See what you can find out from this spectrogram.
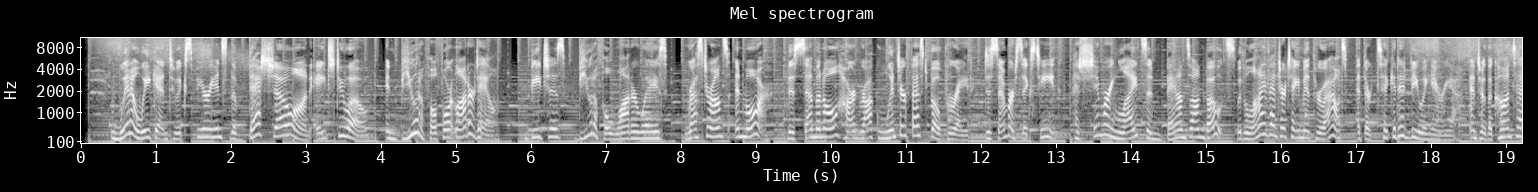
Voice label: spot COMMERCIAL; Winterfest; MIAMI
